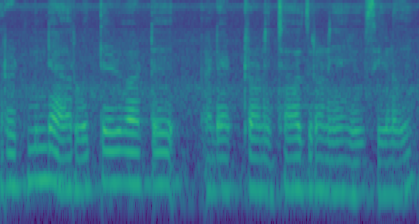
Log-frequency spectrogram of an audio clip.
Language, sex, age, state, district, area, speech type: Malayalam, male, 45-60, Kerala, Palakkad, urban, spontaneous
